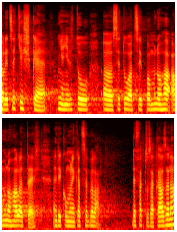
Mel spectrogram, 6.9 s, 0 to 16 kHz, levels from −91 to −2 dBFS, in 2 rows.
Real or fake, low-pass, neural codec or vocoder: fake; 14.4 kHz; vocoder, 44.1 kHz, 128 mel bands every 512 samples, BigVGAN v2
